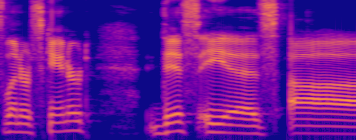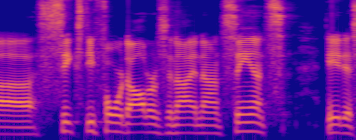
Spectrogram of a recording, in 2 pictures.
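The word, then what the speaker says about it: Lynyrd Skynyrd: We have Leonard Skinner, pronounced Leonard Skinner.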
